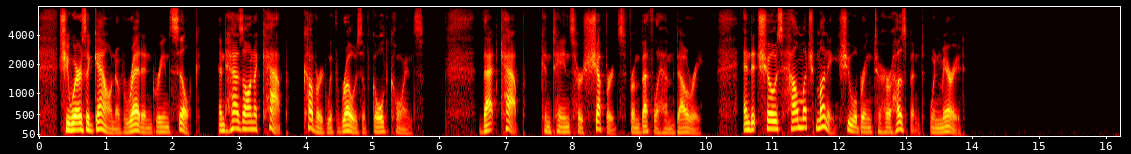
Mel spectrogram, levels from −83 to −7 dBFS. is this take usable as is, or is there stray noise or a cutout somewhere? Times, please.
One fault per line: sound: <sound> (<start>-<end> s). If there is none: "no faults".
no faults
